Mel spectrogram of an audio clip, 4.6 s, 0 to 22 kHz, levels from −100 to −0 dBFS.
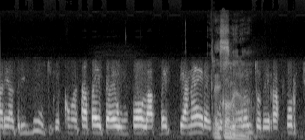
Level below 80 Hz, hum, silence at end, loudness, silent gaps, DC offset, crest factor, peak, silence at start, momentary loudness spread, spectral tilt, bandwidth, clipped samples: -56 dBFS; none; 0.15 s; -28 LUFS; none; under 0.1%; 16 dB; -12 dBFS; 0 s; 13 LU; -5.5 dB/octave; 14 kHz; under 0.1%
